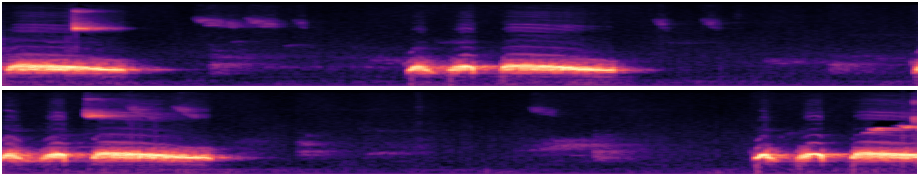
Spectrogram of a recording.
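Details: Loud spotted dove song used for training young doves: low mellow coos around two short notes then a longer drawn-out falling coo, phrases repeated every two to three seconds, with faint high chirps from other birds between phrases.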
